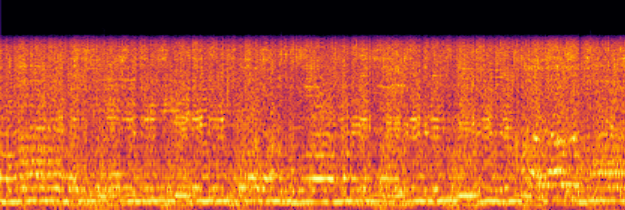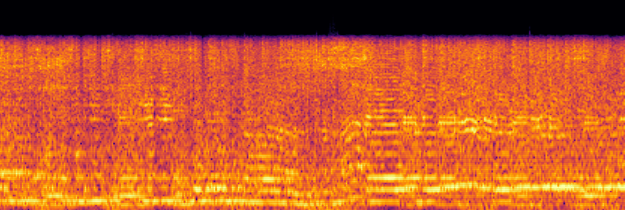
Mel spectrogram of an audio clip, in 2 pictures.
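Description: Bağlama, the Turkish long-necked lute, playing a fast plucked instrumental passage over a low, steady accompaniment, with no singing.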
